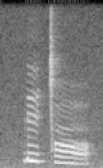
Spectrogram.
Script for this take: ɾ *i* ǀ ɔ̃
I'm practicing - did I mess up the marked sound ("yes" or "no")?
yes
